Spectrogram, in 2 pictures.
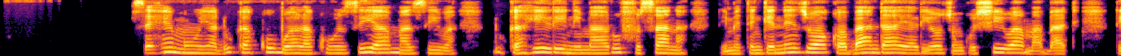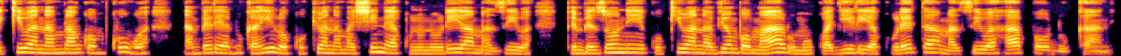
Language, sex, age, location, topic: Swahili, female, 25-35, Dar es Salaam, finance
